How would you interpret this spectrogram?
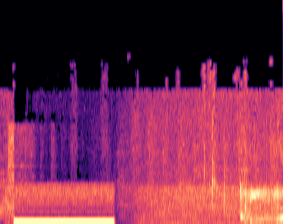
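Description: A single steady ringback tone sounds on a phone line for about a second, a loud, even mid-pitched hum, followed by quiet line hiss while the call goes unanswered.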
